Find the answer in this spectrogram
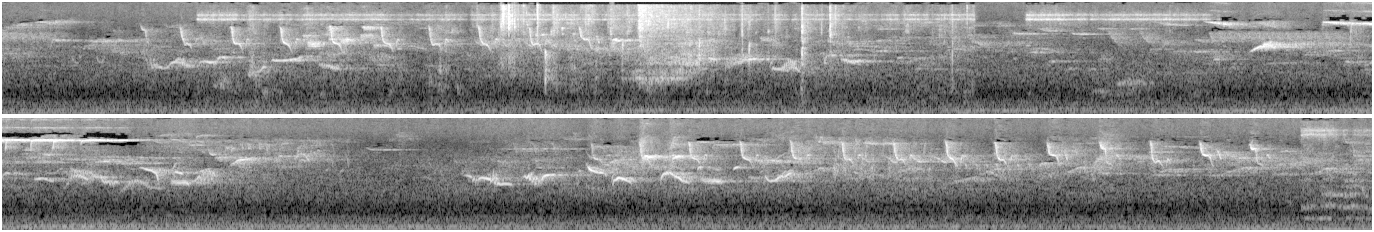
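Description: Small birds chirping repeatedly in quick, short calls, with scattered faint clicks and crackles.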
